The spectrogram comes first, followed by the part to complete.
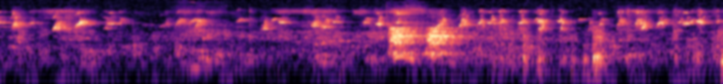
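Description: Newly hatched chicken chicks peeping, a run of short high chirps that slide down in pitch, several a second. About six seconds in, a louder rustle of the box being handled.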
